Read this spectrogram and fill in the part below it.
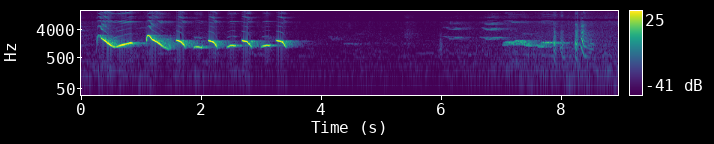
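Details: Black-throated laughingthrush song: a rhythmic series of six loud whistled notes, each swooping down then flicking up, about two per second. Quieter whistles and clicks follow after a pause.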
